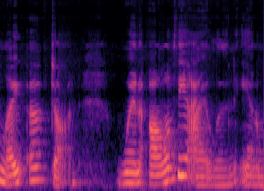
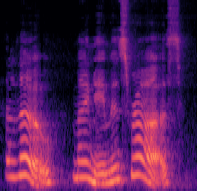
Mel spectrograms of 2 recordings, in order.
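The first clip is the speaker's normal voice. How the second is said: higher, louder owl voice; 7 semitones higher, 6 dB louder than usual. Acted. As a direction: owl recalling the words. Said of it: "Swooper said".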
